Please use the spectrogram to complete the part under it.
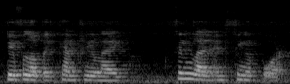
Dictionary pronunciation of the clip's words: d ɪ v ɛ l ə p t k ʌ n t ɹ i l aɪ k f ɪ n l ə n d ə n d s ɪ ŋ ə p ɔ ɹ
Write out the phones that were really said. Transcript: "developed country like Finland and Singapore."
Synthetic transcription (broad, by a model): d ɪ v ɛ l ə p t k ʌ n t ɹ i l aɪ k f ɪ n l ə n ə n s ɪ ŋ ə p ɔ ɹ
